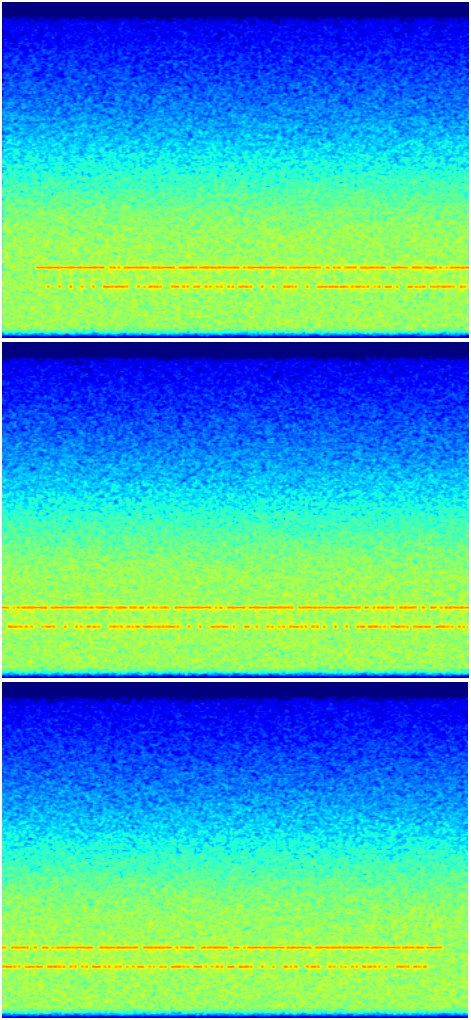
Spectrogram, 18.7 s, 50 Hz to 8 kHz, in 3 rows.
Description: RTTY (50 baud, 450 Hz shift), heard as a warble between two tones, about 1500 Hz centre, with radio static. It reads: QRZ? DE HA9NBS K PA8DUW DE OM3Z 339 339 519 519 PA8DUW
